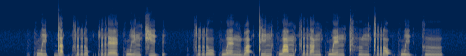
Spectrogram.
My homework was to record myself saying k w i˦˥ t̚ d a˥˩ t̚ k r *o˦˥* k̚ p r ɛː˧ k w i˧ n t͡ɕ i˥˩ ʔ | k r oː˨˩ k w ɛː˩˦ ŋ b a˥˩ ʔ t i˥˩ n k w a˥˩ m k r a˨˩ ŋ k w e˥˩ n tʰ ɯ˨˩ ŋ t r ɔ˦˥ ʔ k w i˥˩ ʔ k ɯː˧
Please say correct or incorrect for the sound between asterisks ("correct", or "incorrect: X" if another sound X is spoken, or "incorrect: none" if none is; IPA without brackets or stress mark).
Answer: incorrect: o˨˩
